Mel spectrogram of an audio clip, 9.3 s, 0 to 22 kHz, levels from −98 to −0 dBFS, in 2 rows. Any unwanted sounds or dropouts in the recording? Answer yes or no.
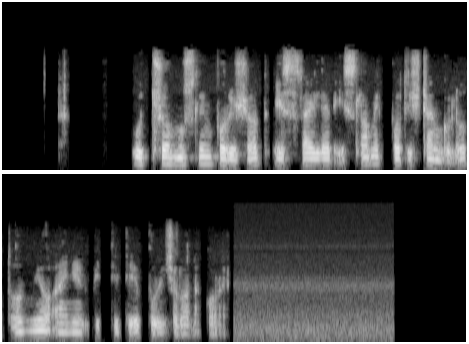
no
